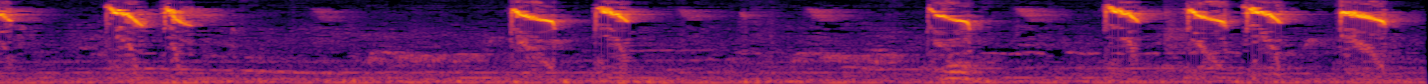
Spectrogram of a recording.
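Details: Ngalas-style singing from a white-eye answering another of its kind: piercing high falling whistles, mostly in pairs or trios, with gaps of about a second and a half between bursts.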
